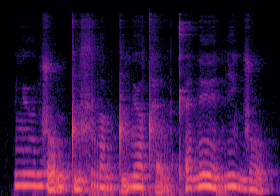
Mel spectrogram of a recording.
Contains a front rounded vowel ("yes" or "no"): no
